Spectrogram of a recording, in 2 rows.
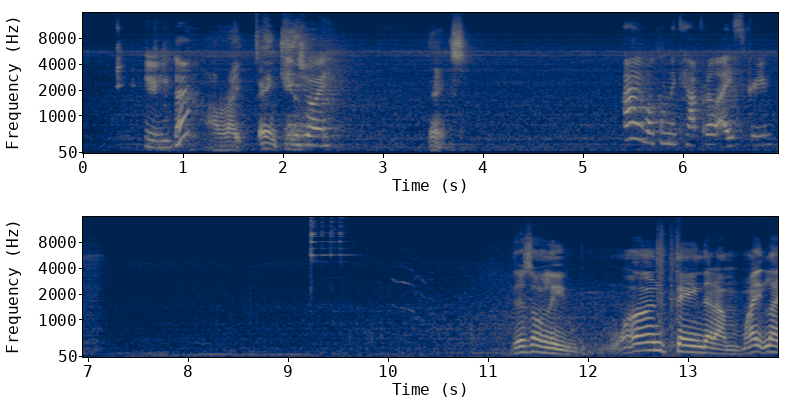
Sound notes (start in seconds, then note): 6.6 traffic rumbling quietly; 9.8 door opening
